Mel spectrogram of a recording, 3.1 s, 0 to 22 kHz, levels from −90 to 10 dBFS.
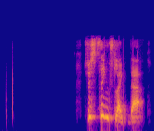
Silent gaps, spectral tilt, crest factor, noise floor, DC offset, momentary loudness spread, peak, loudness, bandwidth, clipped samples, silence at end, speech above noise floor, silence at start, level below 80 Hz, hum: none; -2 dB/octave; 16 dB; -90 dBFS; under 0.1%; 4 LU; -2 dBFS; -15 LUFS; 8.2 kHz; under 0.1%; 0.25 s; 75 dB; 1.7 s; -60 dBFS; 50 Hz at -65 dBFS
